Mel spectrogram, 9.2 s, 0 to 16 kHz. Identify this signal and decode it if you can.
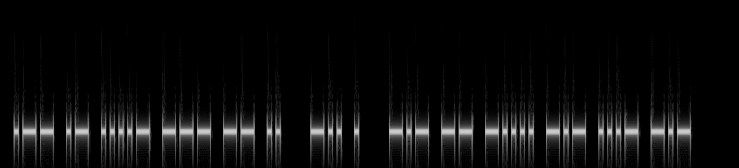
Morse code, heard as a keyed tone, about 22 wpm, 700 Hz. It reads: WA4OMI DE KM6KVK
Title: USA Callsign DE Callsign - 6 Characters - 22wpm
